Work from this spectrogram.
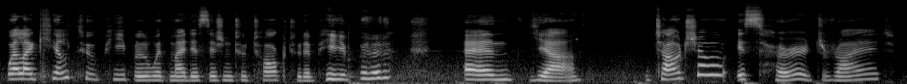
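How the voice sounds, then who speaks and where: A woman's voice: a little high, expressive, slow pace. A woman doing casual gameplay commentary, thinking aloud in a hesitant, musing way. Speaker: streamer reacting to a game.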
